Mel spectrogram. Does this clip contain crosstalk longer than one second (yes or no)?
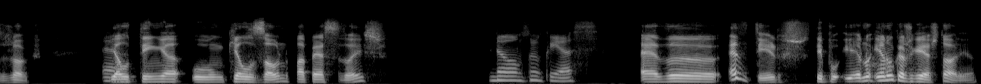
no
